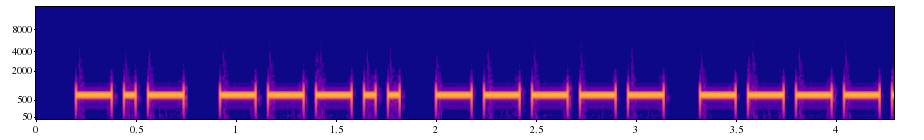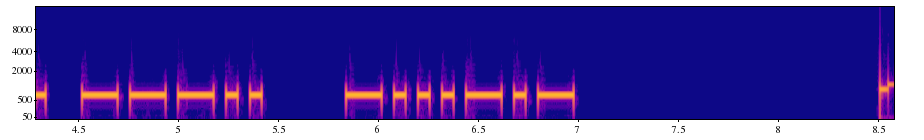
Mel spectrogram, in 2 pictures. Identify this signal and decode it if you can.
Morse code, heard as a keyed tone, about 20 wpm, 700 Hz. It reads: K8098 <BK>
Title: POTA QSO Practice - 20wpm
